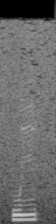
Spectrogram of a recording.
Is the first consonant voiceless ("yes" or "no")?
no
